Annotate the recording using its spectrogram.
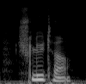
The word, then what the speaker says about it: Sluiter: Sleuter? Wie wird denn das sonst äh, ausgesprochen? Also so wie ich es immer gelesen habe und gehört bekommen habe, war es Schlüter.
